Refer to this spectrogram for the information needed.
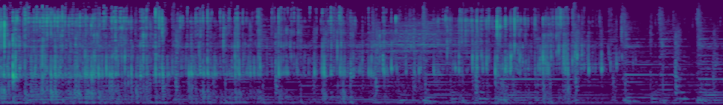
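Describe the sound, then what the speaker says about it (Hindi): Freshly made tea pours into a cup, a soft continuous liquid trickle and splash at close range with light kitchen clatter, no talking. "चाय डालते हैं"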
